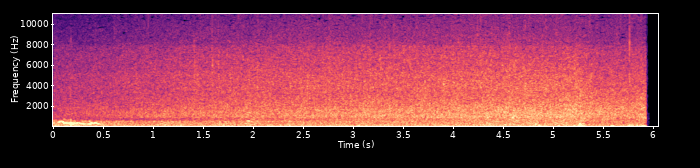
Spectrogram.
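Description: Steady hiss of heavy rain, swelling slightly, with a short wavering tone right at the start and two dull thuds near the end.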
